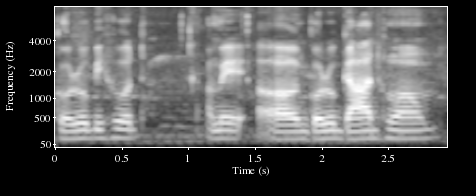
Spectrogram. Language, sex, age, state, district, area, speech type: Assamese, male, 18-30, Assam, Tinsukia, urban, spontaneous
